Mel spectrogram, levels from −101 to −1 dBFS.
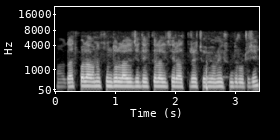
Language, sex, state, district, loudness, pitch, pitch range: Bengali, male, West Bengal, Purulia, -24 LUFS, 165 Hz, 160-170 Hz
